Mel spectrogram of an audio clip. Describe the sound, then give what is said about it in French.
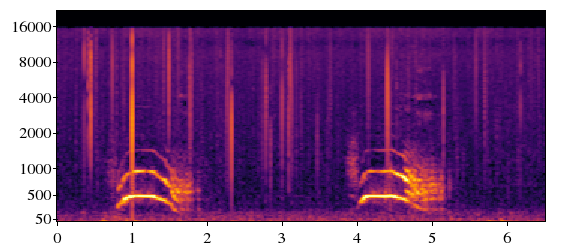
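Two drawn-out owl hoot calls, made as the third call in a sequence to attract a male owl, each a rising-then-falling wavering tone lasting under a second, separated by a pause of about three seconds, clear against a quiet background. “Et cette fois, ce sera l'appel numéro 3, ou le cri du hibou.”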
